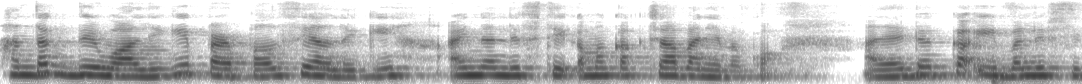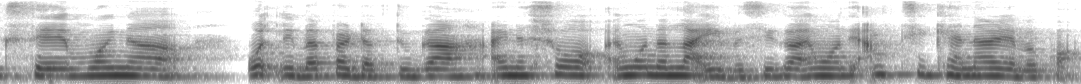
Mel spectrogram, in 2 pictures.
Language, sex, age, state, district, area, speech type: Manipuri, female, 30-45, Manipur, Imphal West, rural, spontaneous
